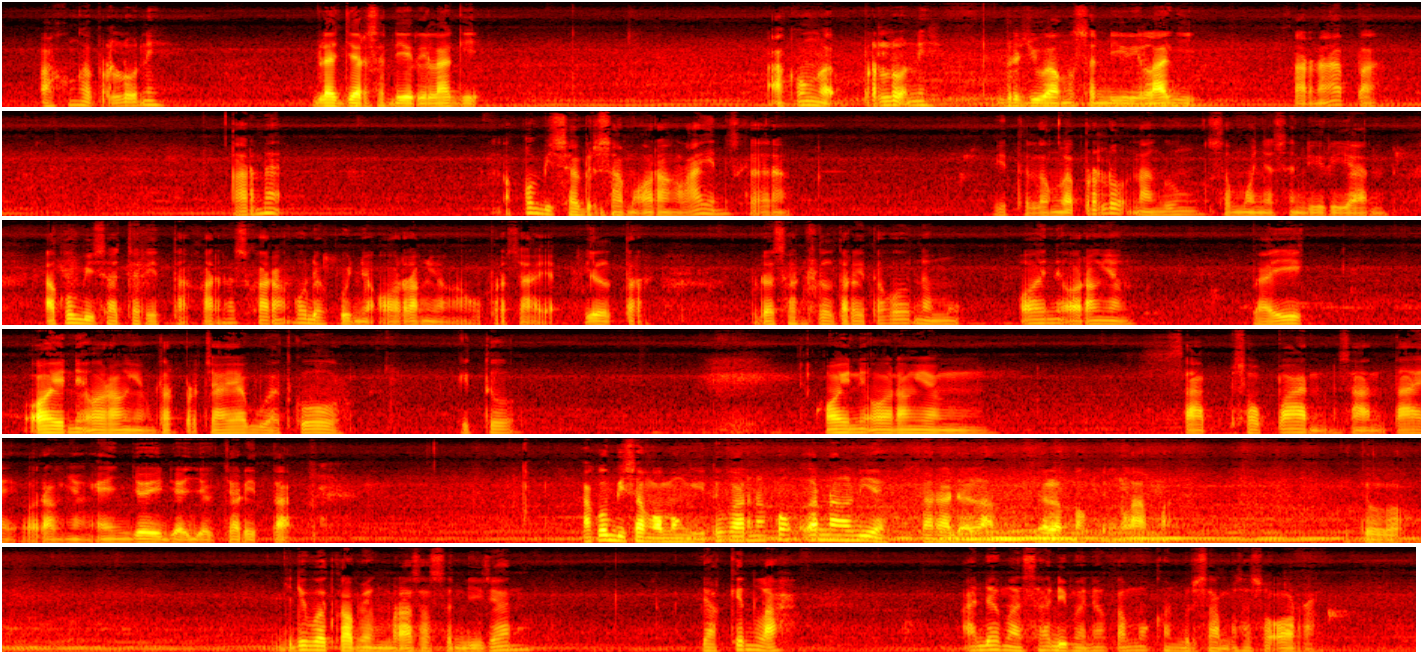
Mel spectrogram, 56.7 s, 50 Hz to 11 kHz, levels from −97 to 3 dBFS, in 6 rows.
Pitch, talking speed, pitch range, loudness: 105 Hz, 105 wpm, 90-130 Hz, -29 LUFS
